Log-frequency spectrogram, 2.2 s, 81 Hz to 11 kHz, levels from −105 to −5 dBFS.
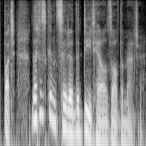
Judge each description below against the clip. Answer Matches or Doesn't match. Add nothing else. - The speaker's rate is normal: Doesn't match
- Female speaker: Doesn't match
